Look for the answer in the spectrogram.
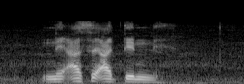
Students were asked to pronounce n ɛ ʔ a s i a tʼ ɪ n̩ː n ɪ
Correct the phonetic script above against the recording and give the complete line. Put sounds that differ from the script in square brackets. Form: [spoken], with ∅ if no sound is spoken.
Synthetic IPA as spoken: n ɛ ʔ a s [ɪ] a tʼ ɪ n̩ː n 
